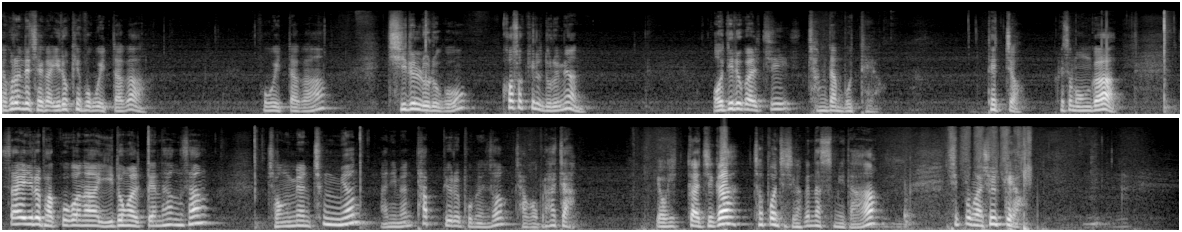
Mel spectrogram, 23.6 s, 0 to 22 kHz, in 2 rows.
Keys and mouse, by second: 0.0-1.1 middle drag, 1.3-1.6 shift+middle drag, 1.8 middle click, 2.5 shift+middle click, 3.9 g, 4.8-9.3 Up, 11.3 KP_Enter, 12.1 middle drag, 12.9 KP_1, 14.0 KP_3, 15.0 KP_7.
